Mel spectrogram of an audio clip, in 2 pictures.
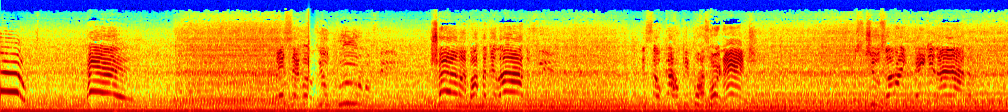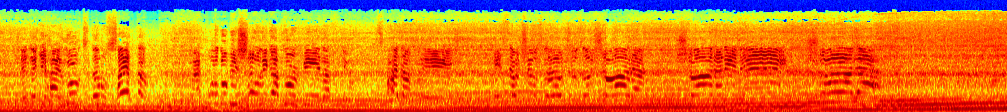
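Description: Car engine heard from inside the cabin, running at a steady drone while cruising, with a brief break in the drone about eighteen seconds in. It then rises steadily in pitch through the last ten seconds as the car accelerates.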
